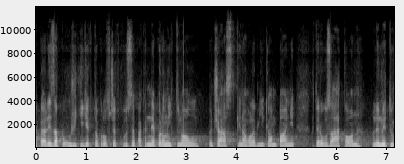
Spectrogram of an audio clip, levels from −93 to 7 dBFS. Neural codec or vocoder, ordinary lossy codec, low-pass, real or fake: codec, 24 kHz, 0.9 kbps, WavTokenizer, medium speech release version 2; Opus, 32 kbps; 10.8 kHz; fake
